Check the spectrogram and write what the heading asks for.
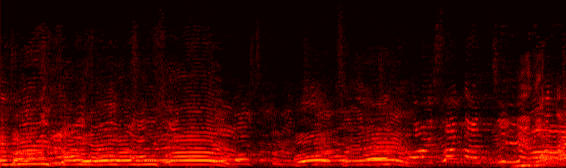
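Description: Speech: several voices talking loudly over one another in a crowded hall, raised as in an argument.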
